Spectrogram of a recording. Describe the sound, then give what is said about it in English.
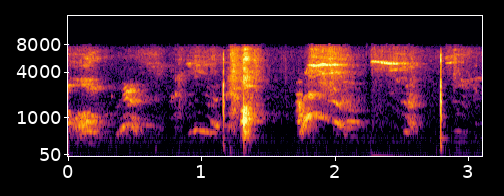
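Dog whimpering and yipping, with a few short, high-pitched whines and yips and one sharper yelp, each separated by brief pauses, with no other sound. “That was my dog providing sound effects for me.”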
